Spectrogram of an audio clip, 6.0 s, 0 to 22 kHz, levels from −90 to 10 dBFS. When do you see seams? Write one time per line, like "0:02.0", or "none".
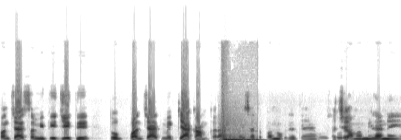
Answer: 0:03.6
